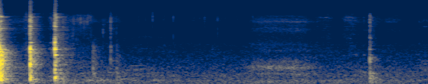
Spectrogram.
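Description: Chef's knife striking a plastic cutting board three times in quick succession while trimming fat from raw chicken, then a single lighter knock near the end.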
